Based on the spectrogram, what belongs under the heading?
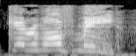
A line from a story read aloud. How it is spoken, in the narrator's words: he yelled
